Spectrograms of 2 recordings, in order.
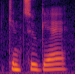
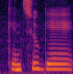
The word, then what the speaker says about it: kintsugi: this one you know kintsuge kinsuge or kenzugi i think it is how it's pronounced kintsugi is um a way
